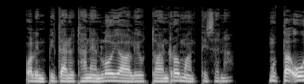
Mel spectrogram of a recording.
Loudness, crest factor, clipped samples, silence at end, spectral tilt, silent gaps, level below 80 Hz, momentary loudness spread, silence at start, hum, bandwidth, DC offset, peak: -17 LUFS; 16 dB; under 0.1%; 0 s; -6.5 dB/octave; none; -48 dBFS; 12 LU; 0.25 s; none; 15.5 kHz; under 0.1%; 0 dBFS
